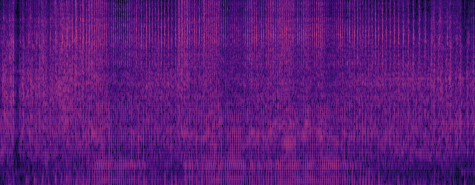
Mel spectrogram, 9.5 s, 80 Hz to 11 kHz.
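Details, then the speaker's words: Champion dual-fuel 9375 generator that won't start and surges, spark and compression good, run on sprayed starting fluid: rough uneven firing swells and sags then fades; likely not enough fuel given, so the fuel-fed parts work. "So I'm not sure exactly why it died out. I probably wasn't giving it quite enough fuel to keep running, but as long as we're getting fuel there, everything's working good."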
